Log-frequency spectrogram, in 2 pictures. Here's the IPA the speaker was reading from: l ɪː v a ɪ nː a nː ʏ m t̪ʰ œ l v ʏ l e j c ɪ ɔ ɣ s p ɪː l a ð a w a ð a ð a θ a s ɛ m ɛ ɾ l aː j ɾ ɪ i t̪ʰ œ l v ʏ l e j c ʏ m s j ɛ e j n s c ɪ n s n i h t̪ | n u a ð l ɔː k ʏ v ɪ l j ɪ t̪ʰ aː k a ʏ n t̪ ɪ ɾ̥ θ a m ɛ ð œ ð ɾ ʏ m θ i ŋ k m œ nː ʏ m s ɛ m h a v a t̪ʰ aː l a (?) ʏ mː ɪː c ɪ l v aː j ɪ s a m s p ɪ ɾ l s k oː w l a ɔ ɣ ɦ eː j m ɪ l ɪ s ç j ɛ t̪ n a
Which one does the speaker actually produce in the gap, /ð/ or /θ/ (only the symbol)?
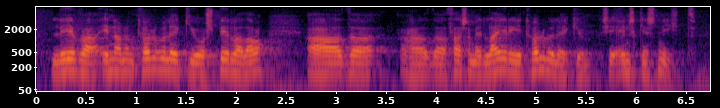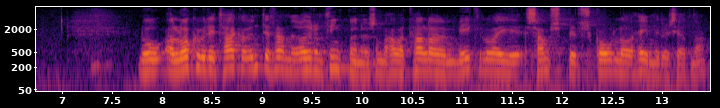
ð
